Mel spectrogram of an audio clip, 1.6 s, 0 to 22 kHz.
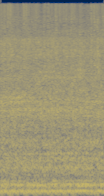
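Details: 1954 Ford F-800 fire truck with Cargo King 170 engine, possibly a Y-block, carbureted: steady, even low idle rumble with a smooth beat and no knocks or misses; clean, healthy idle.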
